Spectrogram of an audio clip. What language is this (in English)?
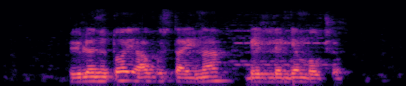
Kyrgyz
